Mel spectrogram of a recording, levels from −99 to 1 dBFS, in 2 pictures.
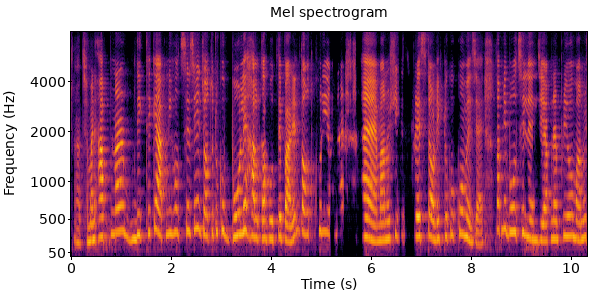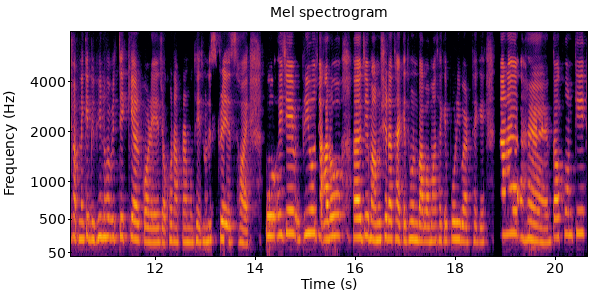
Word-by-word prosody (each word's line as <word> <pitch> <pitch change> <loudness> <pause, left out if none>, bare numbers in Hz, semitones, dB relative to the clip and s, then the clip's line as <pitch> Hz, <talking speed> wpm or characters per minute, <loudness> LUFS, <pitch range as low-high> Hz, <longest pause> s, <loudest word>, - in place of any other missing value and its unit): আচ্ছা। 180 +2 -10
মানে 220 +1 +2
আপনার 300 +5 +3 0.3
দিক 285 -1 +1
থেকে 315 +4 -3
আপনি 290 +2 -3
হচ্ছে 320 +2 -5
যে 365 - 0 0.2
যতটুকু 315 +5 -1 0.2
বলে 300 +5 +5
হালকা 255 -2 +4
হতে 235 +2 0
পারেন, 220 +7 +5
ততক্ষণই 320 +2 -1
আপনার 300 +2 -9 0.4
হ্যাঁ, 245 -4 +9
মানসিক 235 +4 0 0.2
stress 270 -1 +2
টা 280 - 0
অনেকটুকু 240 +5 -3
কমে 280 -6 +2
যায়। 165 -1 -4 0.2
তো - - -29
আপনি 360 +1 -3
বলছিলেন, 315 -7 +1
যে 220 - 0
আপনার 235 +2 0
প্রিয় 275 0 -1 0.2
মানুষ 230 +3 +1
আপনাকে 235 +1 -4
বিভিন্ন 255 +3 -1
ভাবে 250 -1 -5
take 260 -1 -5
care 230 -3 +1
করে 195 -2 -3 0.2
যখন 185 +5 -6
আপনার 195 0 -7
মধ্যে 190 +2 -7
এ - - -7
ধরনের 205 +2 -5
stress 215 -4 -1
হয়। 175 -3 -2 0.4
তো 275 - -2 0.2
এই 285 - -2
যে 310 - +3 0.3
প্রিয় 300 +2 0
যে 265 - -3
আরো 260 +3 +3 0.4
আ - - +8 0.2
যে 275 - -1
মানুষেরা 225 +2 0
থাকে 225 -1 0
ধরুন 230 -1 0
বাবা-মা 205 0 -3
থাকে, 215 0 -6
পরিবার 225 -3 -1
থাকে 195 -2 -10 0.4
তারা 290 +1 +4 0.3
হ্যাঁ, 215 -5 0 0.2
তখন 260 +4 -2
কি 310 0 -3
250 Hz, 175 wpm, -21 LUFS, 220-290 Hz, 0.4 s, হ্যাঁ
